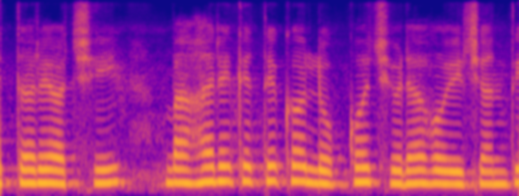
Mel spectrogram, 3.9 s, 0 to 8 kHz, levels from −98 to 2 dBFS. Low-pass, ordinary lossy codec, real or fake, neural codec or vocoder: none; none; fake; codec, 16 kHz, 4 kbps, X-Codec, HuBERT features, trained on LibriSpeech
